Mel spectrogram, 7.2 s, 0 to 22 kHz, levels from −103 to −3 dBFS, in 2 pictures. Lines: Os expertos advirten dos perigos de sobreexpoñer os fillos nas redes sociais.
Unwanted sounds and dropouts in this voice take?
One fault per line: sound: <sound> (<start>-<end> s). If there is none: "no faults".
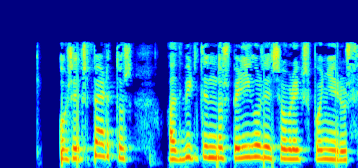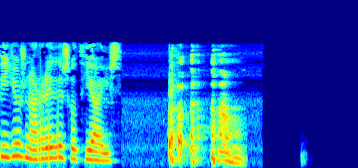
sound: cough (5.2-6.1 s)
